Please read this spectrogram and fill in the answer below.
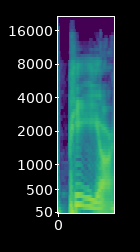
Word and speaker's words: Per: I think, actually, I might be pronouncing this wrong. It's P-E-R, so Per, rather.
